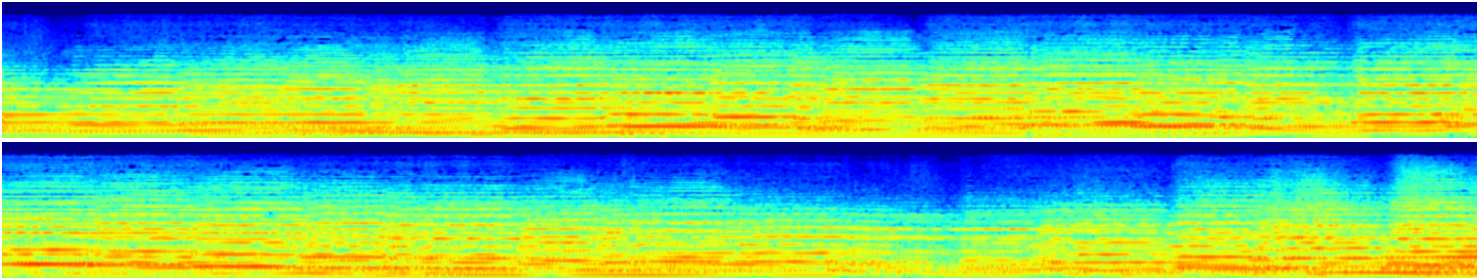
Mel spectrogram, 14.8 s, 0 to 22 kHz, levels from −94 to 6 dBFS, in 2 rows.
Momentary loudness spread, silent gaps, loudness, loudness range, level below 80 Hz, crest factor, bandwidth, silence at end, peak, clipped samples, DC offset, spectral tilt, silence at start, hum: 6 LU; none; -15 LUFS; 4 LU; -38 dBFS; 14 dB; 14 kHz; 0 s; -2 dBFS; under 0.1%; under 0.1%; -6 dB/octave; 0 s; none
